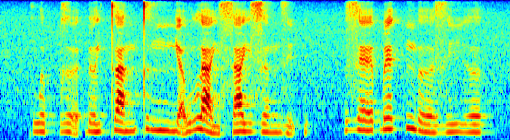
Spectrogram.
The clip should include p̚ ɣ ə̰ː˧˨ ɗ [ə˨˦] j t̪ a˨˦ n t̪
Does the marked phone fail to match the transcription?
no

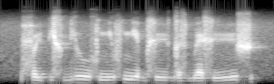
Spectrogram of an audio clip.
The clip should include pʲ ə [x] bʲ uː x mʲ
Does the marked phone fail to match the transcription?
no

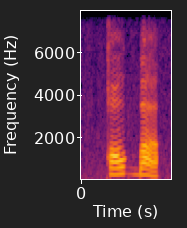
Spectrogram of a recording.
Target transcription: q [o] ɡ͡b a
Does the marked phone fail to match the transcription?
yes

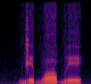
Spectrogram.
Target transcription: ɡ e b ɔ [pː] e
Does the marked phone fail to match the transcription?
yes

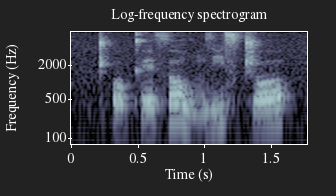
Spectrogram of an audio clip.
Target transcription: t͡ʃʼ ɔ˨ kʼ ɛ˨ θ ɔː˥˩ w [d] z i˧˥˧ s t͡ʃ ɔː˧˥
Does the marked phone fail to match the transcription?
yes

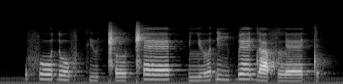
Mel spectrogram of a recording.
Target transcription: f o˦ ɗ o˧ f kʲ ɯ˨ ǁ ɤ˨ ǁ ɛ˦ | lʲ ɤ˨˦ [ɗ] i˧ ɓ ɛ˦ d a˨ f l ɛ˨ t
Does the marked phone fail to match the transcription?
no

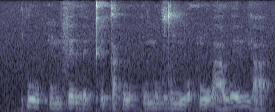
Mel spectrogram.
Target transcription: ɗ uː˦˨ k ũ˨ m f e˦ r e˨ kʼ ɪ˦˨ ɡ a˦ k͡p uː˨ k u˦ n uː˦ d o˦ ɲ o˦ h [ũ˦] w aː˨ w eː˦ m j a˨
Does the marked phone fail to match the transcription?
no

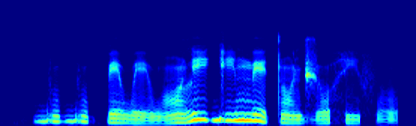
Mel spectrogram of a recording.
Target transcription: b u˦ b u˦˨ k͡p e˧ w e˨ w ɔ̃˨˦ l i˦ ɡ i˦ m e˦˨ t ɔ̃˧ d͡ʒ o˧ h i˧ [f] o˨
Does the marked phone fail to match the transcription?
no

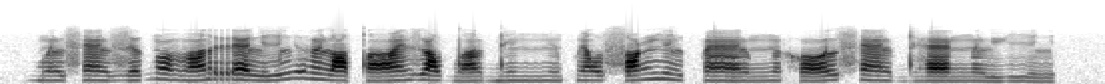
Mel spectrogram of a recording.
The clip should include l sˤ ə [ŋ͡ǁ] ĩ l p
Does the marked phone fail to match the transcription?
yes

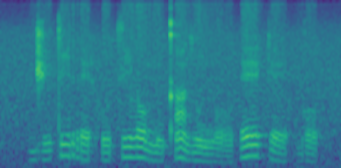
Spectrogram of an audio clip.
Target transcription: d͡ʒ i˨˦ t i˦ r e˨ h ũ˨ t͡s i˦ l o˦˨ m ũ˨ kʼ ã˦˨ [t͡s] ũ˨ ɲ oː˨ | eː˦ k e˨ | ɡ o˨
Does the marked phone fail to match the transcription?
yes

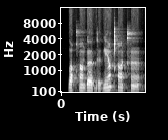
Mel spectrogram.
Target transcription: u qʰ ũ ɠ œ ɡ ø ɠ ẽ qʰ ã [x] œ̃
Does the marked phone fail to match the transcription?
yes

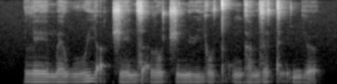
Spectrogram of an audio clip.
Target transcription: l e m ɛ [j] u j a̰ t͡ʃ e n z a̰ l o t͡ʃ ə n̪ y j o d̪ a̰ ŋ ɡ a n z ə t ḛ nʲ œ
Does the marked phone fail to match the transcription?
yes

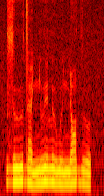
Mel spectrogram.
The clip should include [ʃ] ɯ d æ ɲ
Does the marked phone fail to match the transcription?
yes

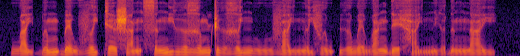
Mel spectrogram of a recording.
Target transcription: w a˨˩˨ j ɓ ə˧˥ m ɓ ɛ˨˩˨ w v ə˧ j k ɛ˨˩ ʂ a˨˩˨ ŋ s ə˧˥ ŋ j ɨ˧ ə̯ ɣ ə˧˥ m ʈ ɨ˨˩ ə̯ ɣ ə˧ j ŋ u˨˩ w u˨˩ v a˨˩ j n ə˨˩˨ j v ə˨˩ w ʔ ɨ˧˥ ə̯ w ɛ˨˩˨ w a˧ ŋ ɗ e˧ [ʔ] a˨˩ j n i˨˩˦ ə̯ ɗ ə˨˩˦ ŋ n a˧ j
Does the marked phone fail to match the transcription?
yes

